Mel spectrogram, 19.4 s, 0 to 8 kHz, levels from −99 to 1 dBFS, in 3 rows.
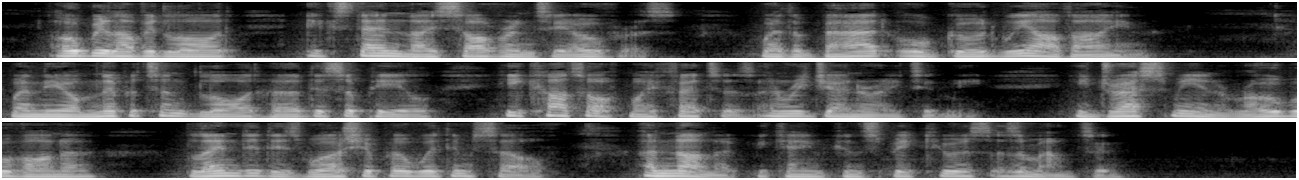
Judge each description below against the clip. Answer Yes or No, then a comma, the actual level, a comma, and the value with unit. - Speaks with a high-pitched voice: No, low, 110 Hz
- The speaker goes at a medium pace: Yes, average, 160 wpm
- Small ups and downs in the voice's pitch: No, average, 4.3 semitones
